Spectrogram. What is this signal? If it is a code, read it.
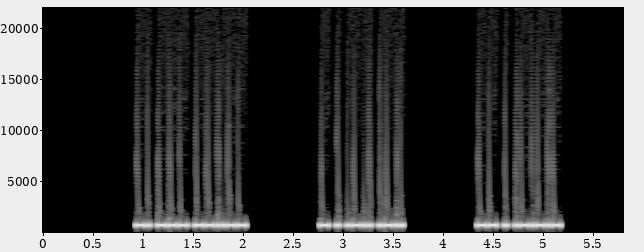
Morse code, heard as a keyed tone, about 46 wpm, 700 Hz. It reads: NO, TELL ME.
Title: 4x Word-Spacing - Sentences from Top 200 Words - 45wpm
